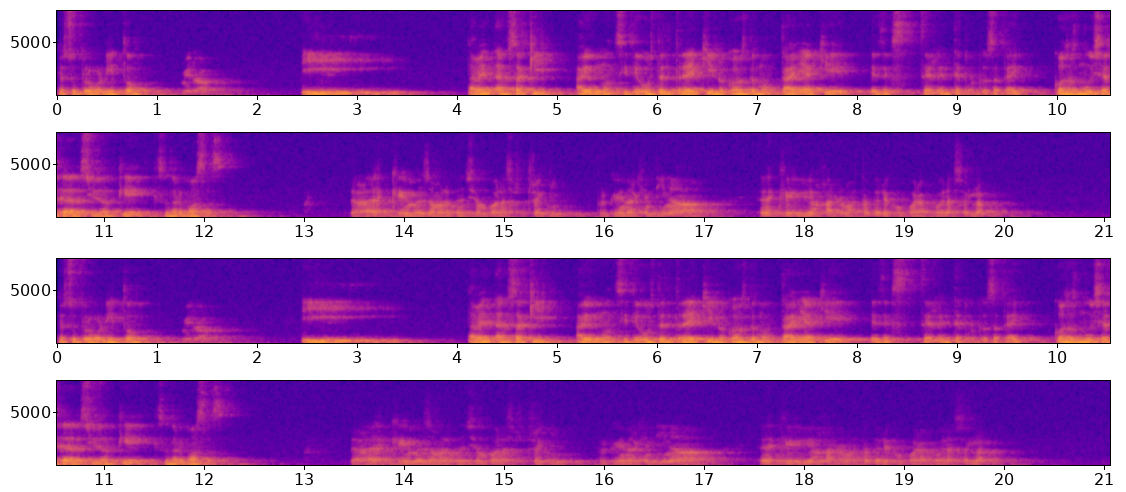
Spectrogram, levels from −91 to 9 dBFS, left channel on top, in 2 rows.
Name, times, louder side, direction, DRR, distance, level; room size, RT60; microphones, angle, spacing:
voice 1, 0.0-0.9 2.4-3.5 4.1-9.7 10.0-12.2, equal, 10° left, 3 dB, 0.7 m, -21 dB
voice 2, 1.2-1.6 2.7-2.8 13.5-15.6 15.9-17.0 17.5-19.8, left 1 dB, 40° left, 3 dB, 2.1 m, -30 dB
17.5 x 10.5 x 5.2 m, 1.2 s
head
